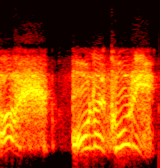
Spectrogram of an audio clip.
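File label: Serbian on fire mood med, speech; War Thunder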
